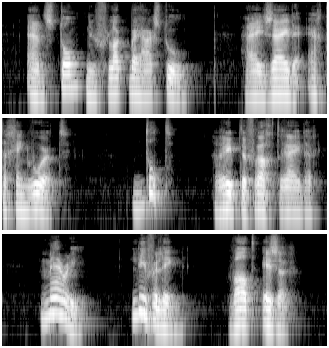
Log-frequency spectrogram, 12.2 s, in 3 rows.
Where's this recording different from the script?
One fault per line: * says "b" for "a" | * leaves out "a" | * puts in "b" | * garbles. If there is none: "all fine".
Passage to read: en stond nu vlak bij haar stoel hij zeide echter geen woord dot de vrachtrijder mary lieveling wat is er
* puts in "riep"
